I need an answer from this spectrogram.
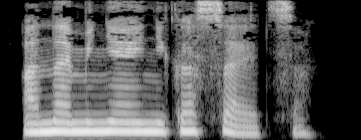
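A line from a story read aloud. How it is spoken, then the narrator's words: Cold remark. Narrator (Russian): холодно заметила я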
